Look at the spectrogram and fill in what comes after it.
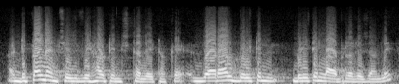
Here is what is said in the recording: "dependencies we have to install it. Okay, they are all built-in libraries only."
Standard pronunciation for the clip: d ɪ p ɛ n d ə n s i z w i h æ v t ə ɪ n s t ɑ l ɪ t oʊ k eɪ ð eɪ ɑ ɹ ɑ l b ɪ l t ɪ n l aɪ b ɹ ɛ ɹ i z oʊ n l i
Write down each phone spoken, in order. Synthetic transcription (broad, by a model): d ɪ p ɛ n d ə n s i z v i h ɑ w t ə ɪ n s t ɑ l ɪ t oʊ k eɪ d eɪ ɑ ɹ ɑ l b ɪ l t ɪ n l aɪ b ɹ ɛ ɹ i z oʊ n l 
